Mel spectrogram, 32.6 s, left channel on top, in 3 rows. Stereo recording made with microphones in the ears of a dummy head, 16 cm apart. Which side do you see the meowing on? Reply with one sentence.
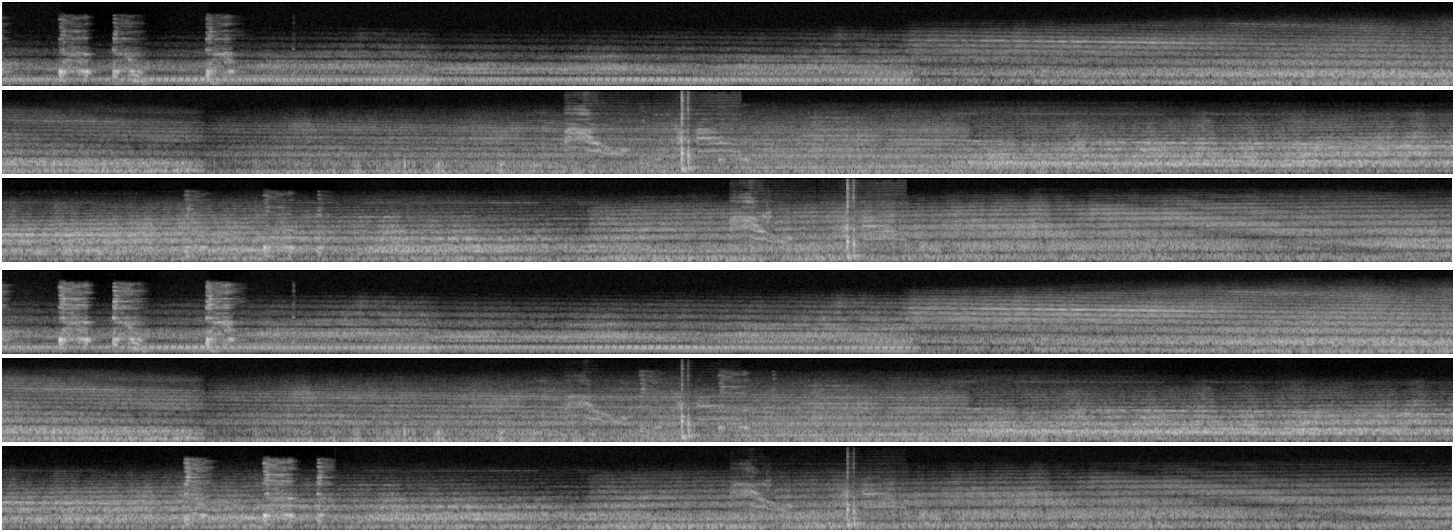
In this clip you hear the meowing on the left.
